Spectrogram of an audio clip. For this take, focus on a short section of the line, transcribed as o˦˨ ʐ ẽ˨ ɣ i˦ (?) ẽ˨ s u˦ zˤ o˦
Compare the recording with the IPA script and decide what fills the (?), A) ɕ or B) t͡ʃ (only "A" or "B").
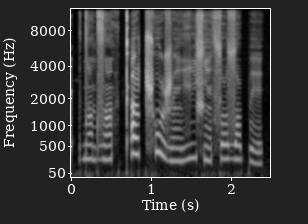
A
